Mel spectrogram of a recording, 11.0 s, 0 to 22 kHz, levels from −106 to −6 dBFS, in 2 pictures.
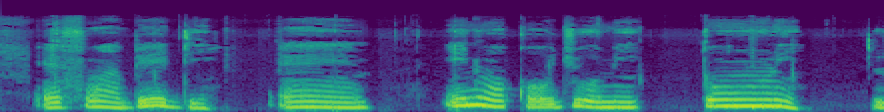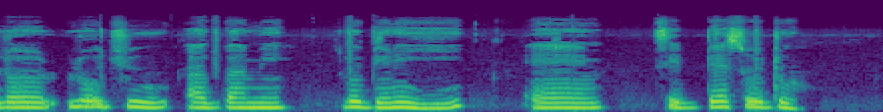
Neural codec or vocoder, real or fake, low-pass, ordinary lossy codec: none; real; 19.8 kHz; AAC, 32 kbps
